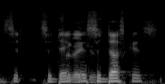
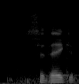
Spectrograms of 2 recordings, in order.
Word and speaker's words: Sudeikis: Sudeikis. Sudeikis.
